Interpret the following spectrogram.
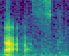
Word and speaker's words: ASCC: or the ASCC, or as we like to pronounce it, ASK.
